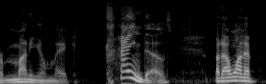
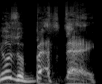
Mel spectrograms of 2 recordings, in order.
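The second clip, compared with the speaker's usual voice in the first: put-on higher, eager kid voice; excited kid; 8 semitones higher than usual. The kid telling his dad about the day, a touch eager. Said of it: "he's so excited".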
